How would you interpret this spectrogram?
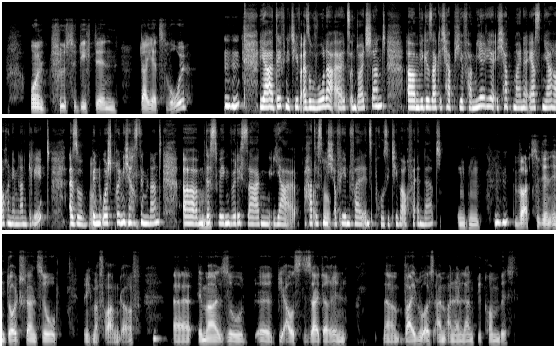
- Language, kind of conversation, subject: German, podcast, Was hilft dir, aus der Komfortzone rauszugehen?
- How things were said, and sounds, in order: laughing while speaking: "aus"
